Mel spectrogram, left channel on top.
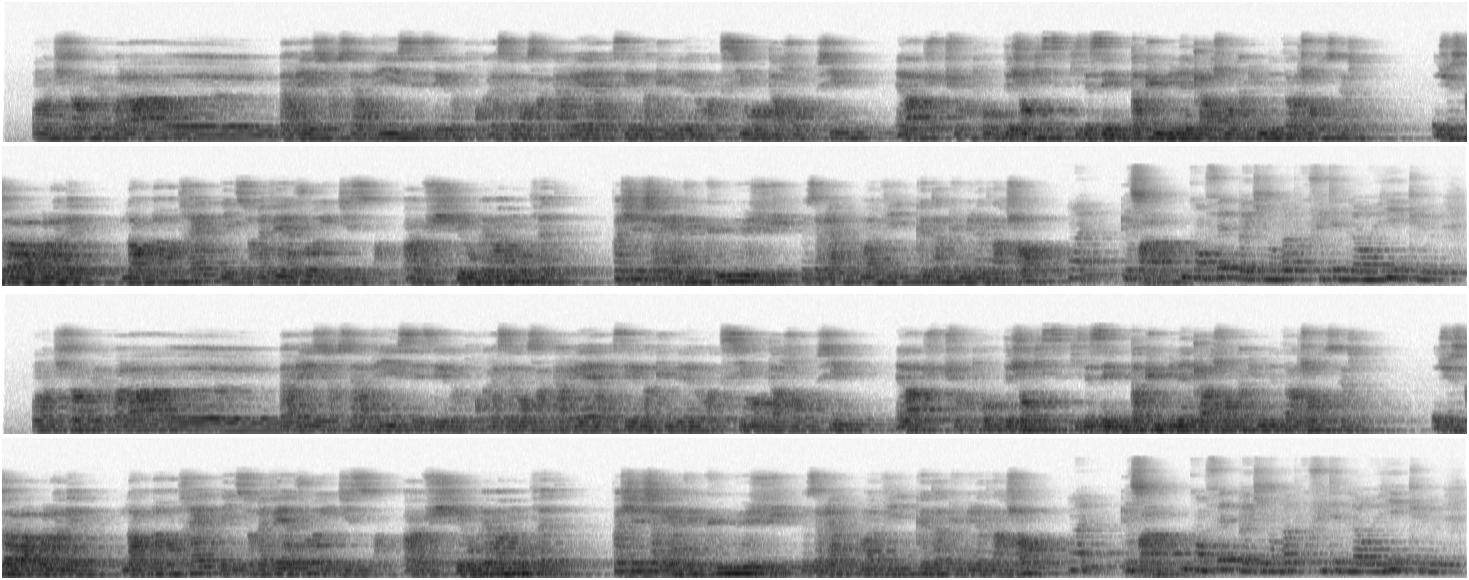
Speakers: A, on the right; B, on the left.
A: en disant que voilà, euh, barrer sur service, essayer de progresser dans sa carrière, essayer d'accumuler le maximum d'argent possible. Et là, tu, tu retrouves des gens qui, s- qui essaient d'accumuler de l'argent, d'accumuler de l'argent jusqu'à jusqu'à voilà les, la, leur retraite et ils se réveillent un jour et ils disent ah, ah, j'ai loupé ma vie en fait. Enfin, j'ai j'ai rien vécu, je faisais rien toute ma vie que d'accumuler de l'argent
B: Ouais. Ils
A: et voilà.
B: se rendent compte qu'en fait, bah, qu'ils n'ont pas profité de leur vie et que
